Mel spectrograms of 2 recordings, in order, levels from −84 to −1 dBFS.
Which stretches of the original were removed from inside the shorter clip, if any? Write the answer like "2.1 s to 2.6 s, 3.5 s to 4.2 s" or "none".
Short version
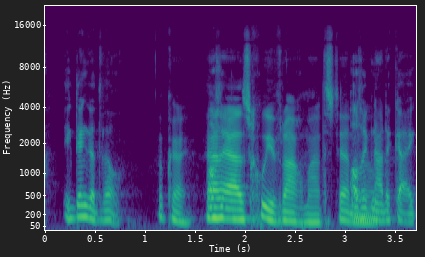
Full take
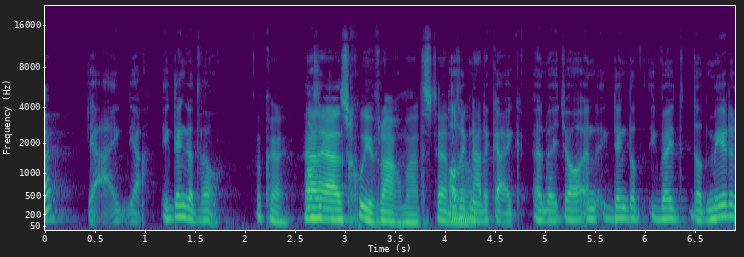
none

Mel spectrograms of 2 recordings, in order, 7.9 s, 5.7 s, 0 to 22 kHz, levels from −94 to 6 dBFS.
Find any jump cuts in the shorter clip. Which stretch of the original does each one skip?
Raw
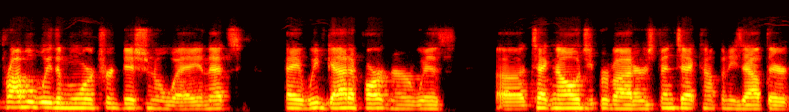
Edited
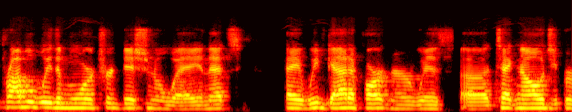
4.5 s to 4.9 s

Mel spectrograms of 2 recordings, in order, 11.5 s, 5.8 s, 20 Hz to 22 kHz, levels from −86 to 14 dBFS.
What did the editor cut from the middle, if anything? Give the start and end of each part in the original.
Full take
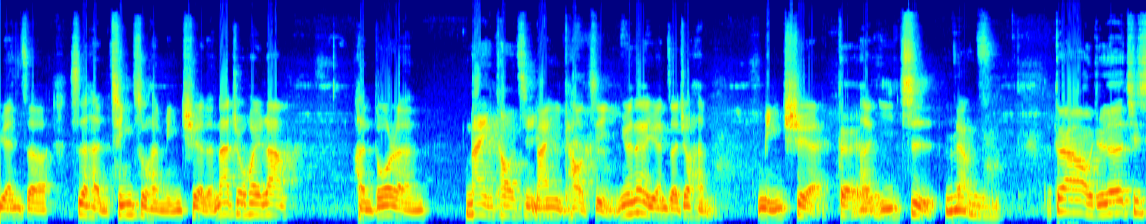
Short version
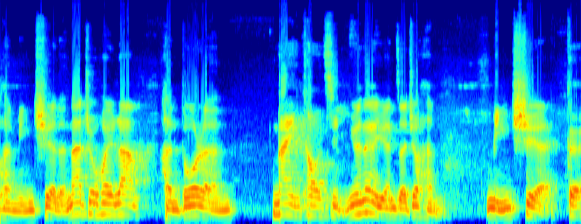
3.0 s to 3.5 s, 5.3 s to 6.1 s

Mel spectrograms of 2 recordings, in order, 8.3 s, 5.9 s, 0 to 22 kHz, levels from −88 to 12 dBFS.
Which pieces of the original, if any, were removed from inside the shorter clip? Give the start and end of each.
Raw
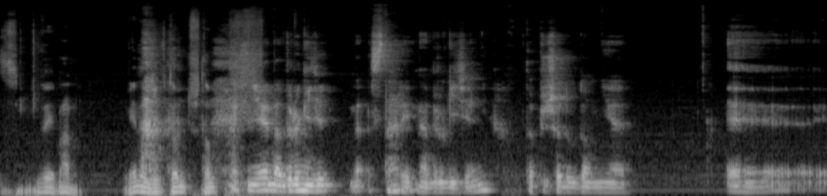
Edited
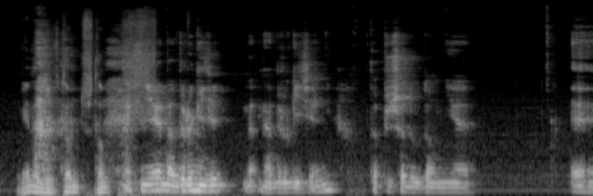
3.6 s to 4.1 s

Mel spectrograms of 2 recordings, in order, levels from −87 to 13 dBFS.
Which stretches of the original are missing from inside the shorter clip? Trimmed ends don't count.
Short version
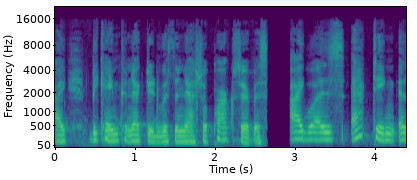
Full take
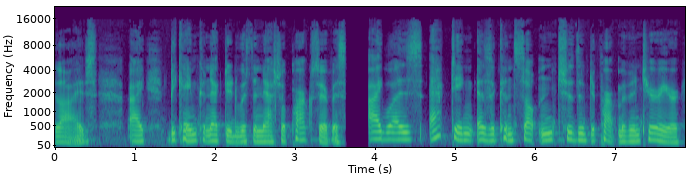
none

